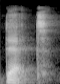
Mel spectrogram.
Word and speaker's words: debt: Como si no estuviera ahí. Doubt, debt. Tienes la D, tienes el sonido de la vocal y tienes la T la B se escribe pero no se pronuncia.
